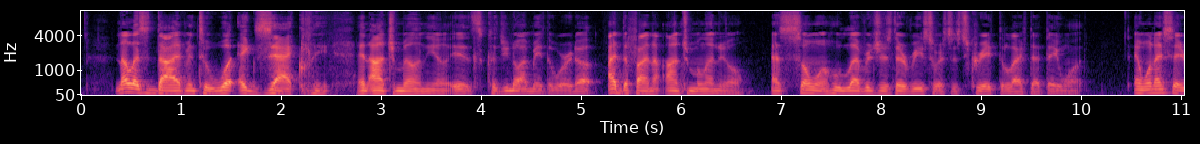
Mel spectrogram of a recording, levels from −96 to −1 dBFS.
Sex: male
